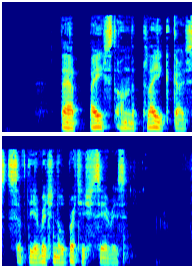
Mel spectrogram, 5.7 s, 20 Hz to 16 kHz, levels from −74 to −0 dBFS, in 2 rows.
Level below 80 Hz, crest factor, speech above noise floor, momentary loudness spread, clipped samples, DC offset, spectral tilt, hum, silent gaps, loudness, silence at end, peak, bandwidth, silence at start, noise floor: -58 dBFS; 22 dB; 54 dB; 10 LU; under 0.1%; under 0.1%; -2.5 dB/octave; none; none; -21 LUFS; 1 s; -2 dBFS; 11.5 kHz; 0.9 s; -76 dBFS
